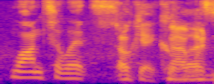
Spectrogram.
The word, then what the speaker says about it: Wonsowicz: What's the proper pronunciation of your last name? Wowitz.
